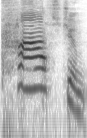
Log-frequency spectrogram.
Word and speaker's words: costume: 지금 여기 나온 costume 이거 costume 이때 co에서 o 사운드가 아에 가까운 발음으로 들려서 costume라고 발음하시면 되겠고요.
